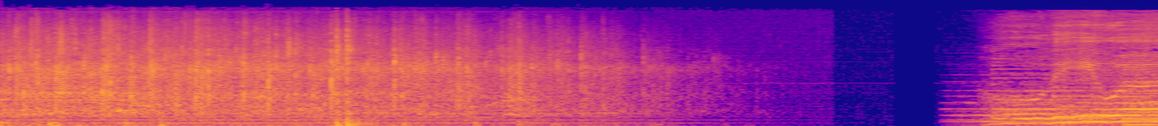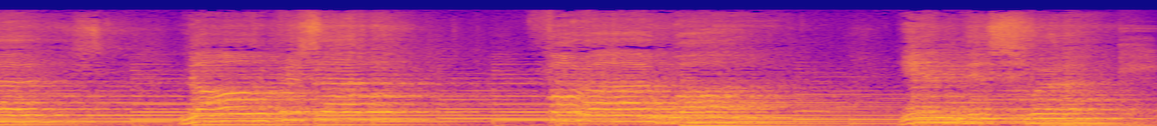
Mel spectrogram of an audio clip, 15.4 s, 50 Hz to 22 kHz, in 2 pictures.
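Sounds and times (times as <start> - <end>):
audience applause: 0.0 - 4.7
music: 6.2 - 15.4.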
